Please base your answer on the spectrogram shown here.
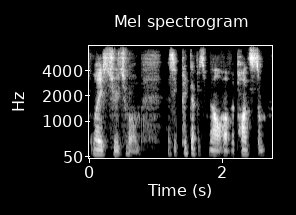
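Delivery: usual speaking voice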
